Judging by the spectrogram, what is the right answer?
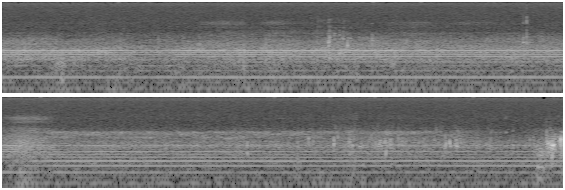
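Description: Boat's outboard motor running steadily at low speed, a constant drone; about seven seconds in its pitch pattern shifts as the engine speed changes.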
